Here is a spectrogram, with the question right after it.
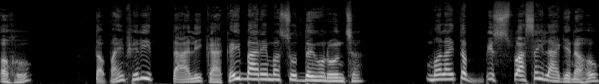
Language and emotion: Nepali, disgusted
